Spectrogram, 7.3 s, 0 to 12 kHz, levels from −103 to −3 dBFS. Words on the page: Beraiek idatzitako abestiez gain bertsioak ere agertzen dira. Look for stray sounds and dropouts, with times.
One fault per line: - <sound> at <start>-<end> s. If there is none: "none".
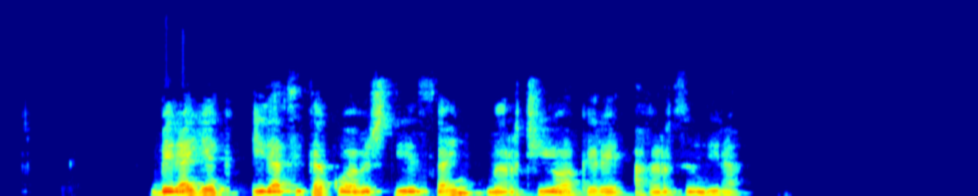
none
